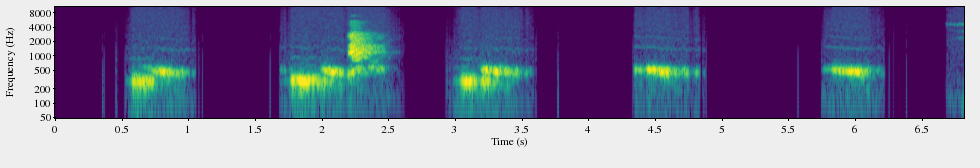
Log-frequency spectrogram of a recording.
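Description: A man speaks slowly and calmly in short phrases, heard through an online call.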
